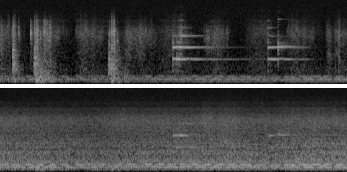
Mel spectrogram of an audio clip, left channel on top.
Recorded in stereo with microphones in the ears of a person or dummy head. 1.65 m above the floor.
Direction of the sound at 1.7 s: 70° left (ahead or behind).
